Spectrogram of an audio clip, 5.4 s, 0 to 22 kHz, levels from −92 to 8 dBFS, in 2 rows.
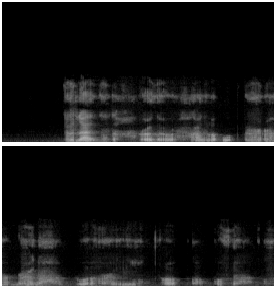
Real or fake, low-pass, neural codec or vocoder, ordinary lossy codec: fake; none; autoencoder, 22.05 kHz, a latent of 192 numbers a frame, VITS, trained on one speaker; none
